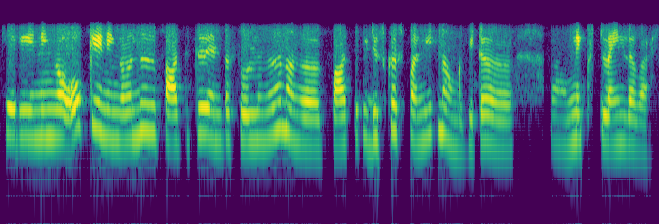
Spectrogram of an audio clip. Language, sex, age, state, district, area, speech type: Tamil, female, 18-30, Tamil Nadu, Nilgiris, rural, conversation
